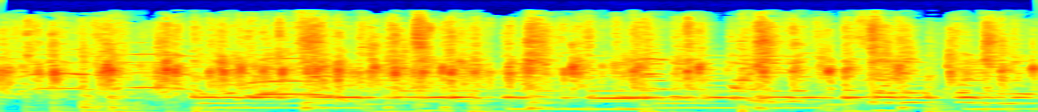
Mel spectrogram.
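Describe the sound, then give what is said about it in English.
Loud, sustained audience applause fills the whole stretch, a dense steady clatter of clapping mixed with upbeat music playing underneath. “I want more applause for our fans.”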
